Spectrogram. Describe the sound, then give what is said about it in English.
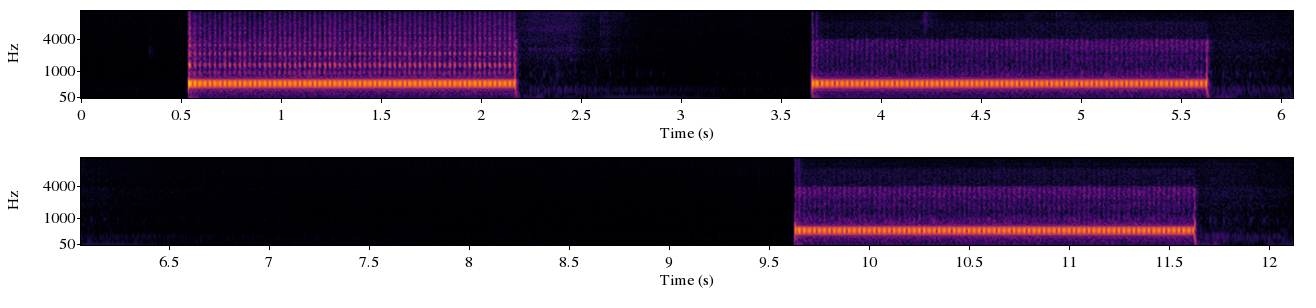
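An outgoing call's ringback tone, from a quick call to Rich Barris placed during a show, sounds three times: steady two-second electronic purrs at a fixed mid pitch separated by gaps of silence, with no one speaking. “Rich Barris just said he can do a quick call. Let's give him a buzz.”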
